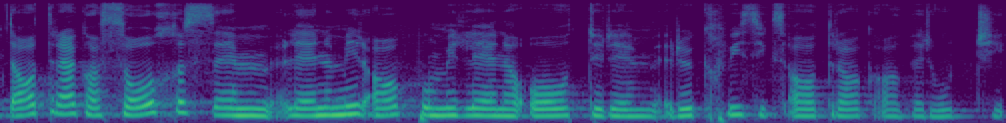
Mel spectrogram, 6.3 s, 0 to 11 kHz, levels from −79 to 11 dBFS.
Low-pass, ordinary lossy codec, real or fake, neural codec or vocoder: 9.9 kHz; none; real; none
